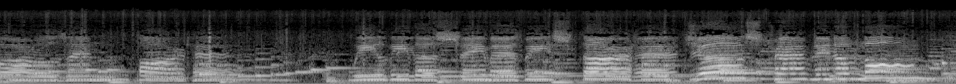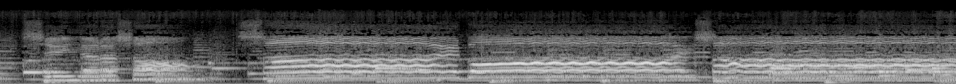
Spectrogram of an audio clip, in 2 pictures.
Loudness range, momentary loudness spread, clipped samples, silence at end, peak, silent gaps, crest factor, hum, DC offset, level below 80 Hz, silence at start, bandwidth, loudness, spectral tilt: 9 LU; 11 LU; under 0.1%; 0 s; 0 dBFS; none; 12 dB; none; 1%; -46 dBFS; 0 s; 14 kHz; -14 LUFS; -6 dB/octave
